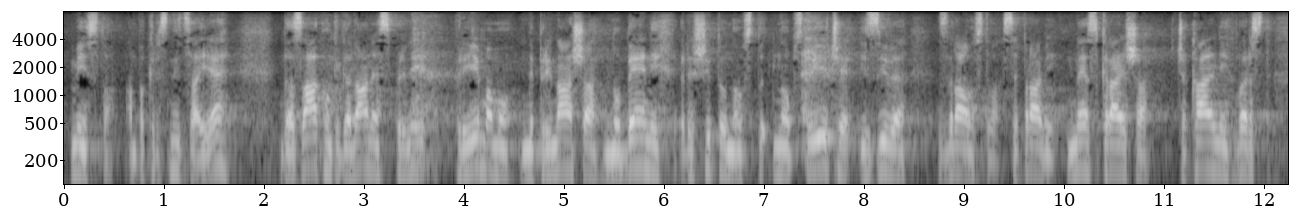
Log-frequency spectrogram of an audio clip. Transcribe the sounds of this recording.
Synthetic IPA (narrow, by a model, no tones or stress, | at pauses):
mest̪ɔa̰mpakɾɛsnit̪sajɛ | d̪azaːkɔnkiɡad̪aːnɛspɾijeːmamɔnɛpɾinaːʃanɔbɛːnixɾɛʃit̪ɛwnaɔpst̪ɔjeːt͡ʃɛʔiziːʋɛ | zd̪ɾawst̪ʋasɛpɾaːʋinɛskɾajʃa | t͡ʃakalnixʋəɾst̪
